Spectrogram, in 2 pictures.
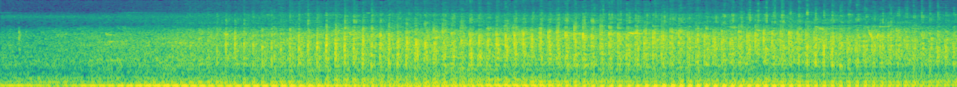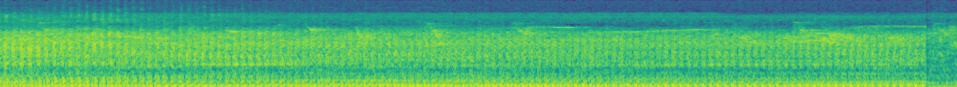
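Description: An engine running, loudest in the first four seconds and then easing off a little, cutting off abruptly near the end.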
